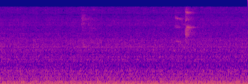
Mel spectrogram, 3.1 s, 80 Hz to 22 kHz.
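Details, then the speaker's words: Isuzu Panther diesel after repair, heard from inside the cabin while revving on a test drive: steady, even idle chug with no rattle or knock; the earlier "nrek" valve-like noise at 2000+ rpm that persisted after a valve adjustment is gone, and the exhaust shows no smoke. "kalau kita gas dari dalam kabin suaranya rekrek sudah enggak kedengaran jadi Sudah suara bersih"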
